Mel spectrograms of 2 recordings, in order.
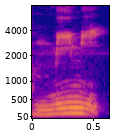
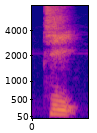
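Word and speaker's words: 耳: enam goresan ya minasang untuk kunyominya adalah Mimi yang artinya telinga ongyominya J Cara pakainya gimana langsung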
